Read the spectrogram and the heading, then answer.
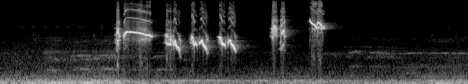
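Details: Caged male orange-headed thrush of the Bali form, kept at home, gives a short burst of song: a bright descending whistle followed by quick slurred, wavering notes and two high clipped chirps, over a quiet low background hum.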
